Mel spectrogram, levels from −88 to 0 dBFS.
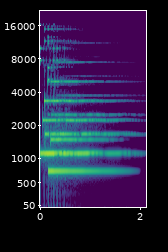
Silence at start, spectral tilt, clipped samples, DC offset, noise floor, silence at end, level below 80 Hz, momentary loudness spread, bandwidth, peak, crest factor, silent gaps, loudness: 0 s; 4 dB/octave; under 0.1%; under 0.1%; -45 dBFS; 0.35 s; -76 dBFS; 21 LU; 17 kHz; -2 dBFS; 18 dB; none; -17 LUFS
